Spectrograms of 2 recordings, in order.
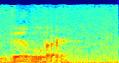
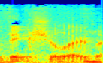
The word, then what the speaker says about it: victualler: Right now we require a license for the word I pronounce it vittler. – Okay. – But it's commonly pronounced here and elsewhere too, victualler. But I think the dictionary pronunciation is vittler, and that's the way I pronounce it.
